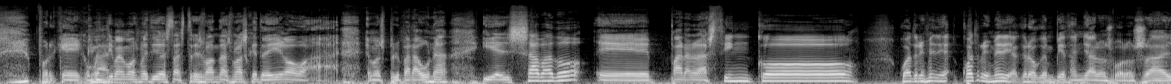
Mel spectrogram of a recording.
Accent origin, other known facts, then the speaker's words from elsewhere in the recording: Algorta, Basque Country, Spain; nosotros somos tan de Algorta que siempre ponemos en toda Algorta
